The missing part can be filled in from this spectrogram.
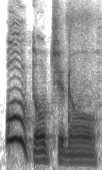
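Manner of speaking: folksy Minnesota don't-you-know; sing-song upper Midwest lilt; a friendly Minnesotan; Minnesota accent. Pretend. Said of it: "being from Minnesota".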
